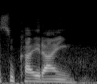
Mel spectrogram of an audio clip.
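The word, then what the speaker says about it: スカイライン: quadrado e Suka porque no japonês Skyline se pronuncia Sukairain, daí ficou Suka.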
